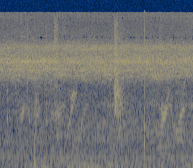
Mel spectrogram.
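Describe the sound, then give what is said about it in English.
A steady, shrill buzzing of annual cicadas fills the whole stretch without pause, loud and constant, with faint voices and a few soft knocks underneath. “So I think these annual cicadas are louder than Brood X.”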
